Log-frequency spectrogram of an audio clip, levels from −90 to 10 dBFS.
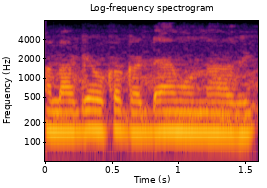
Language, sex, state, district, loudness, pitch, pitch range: Telugu, male, Telangana, Mahabubabad, -12 LUFS, 145 Hz, 140-150 Hz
